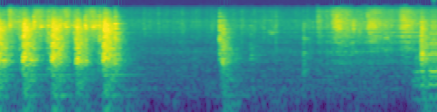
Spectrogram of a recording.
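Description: Fish stock being stirred in a pan, with a burst of rhythmic scraping and sloshing strokes at the start, a lull, then further short stirring bursts close by.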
